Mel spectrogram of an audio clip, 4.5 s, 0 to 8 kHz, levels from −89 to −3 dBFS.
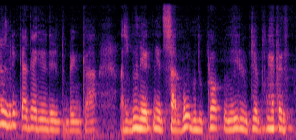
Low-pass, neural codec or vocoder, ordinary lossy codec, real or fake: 7.2 kHz; codec, 32 kHz, 1.9 kbps, SNAC; none; fake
